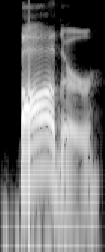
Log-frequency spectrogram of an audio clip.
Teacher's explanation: you put the emphasis on the fa of the word father. So you put that, all you have to do is put that little apostrophe mark there, and that'll indicate that you are putting the stress on that first syllable.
